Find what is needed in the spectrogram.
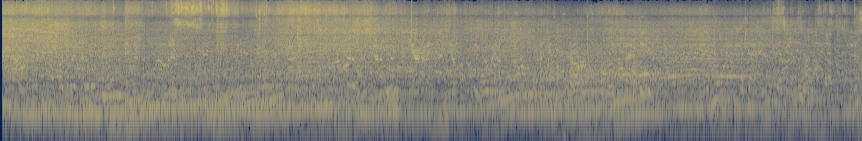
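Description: A pack of folkrace cars racing, several engines revving at once with their pitches rising and falling against each other as they go through a bend. A little quieter after about eight seconds, with the cars farther away.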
